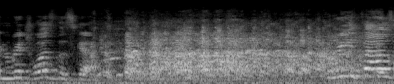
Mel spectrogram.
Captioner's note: audience laughing loudly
